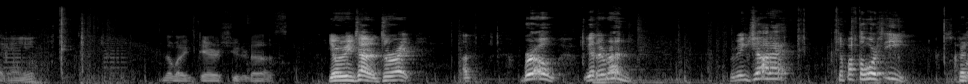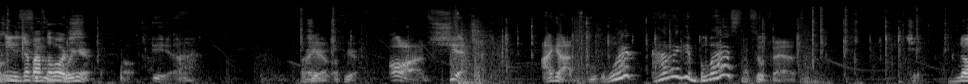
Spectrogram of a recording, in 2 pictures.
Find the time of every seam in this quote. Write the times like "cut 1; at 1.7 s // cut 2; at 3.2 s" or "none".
cut 1; at 1.1 s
